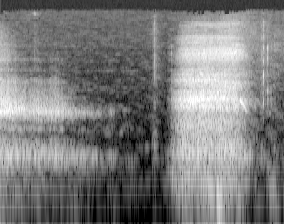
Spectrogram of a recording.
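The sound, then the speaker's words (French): A long, forceful exhale during a foot exercise, with a steady rush of breath, follows a softer, breathy sound and a brief pause. “Une fois, pensez à souffler aussi.”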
